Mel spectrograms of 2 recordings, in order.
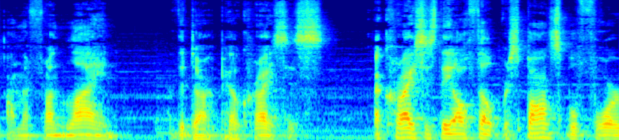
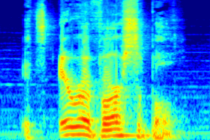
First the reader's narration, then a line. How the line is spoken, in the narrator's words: Robin shouted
